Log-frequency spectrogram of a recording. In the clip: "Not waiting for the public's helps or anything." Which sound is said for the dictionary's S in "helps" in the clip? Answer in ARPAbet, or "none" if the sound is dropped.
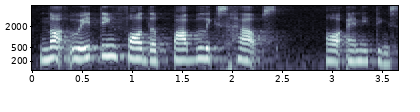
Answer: S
